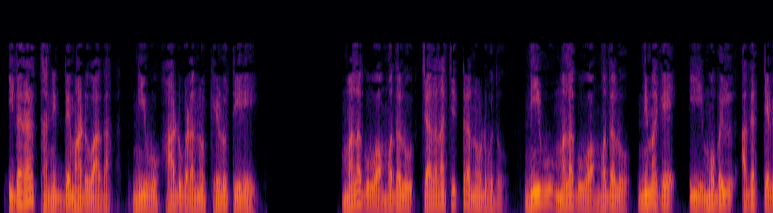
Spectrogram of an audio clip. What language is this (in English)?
Kannada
